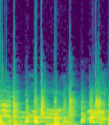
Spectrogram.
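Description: A group of women singing a Shiv bhajan, a Hindi devotional song, to hand-clapping in a steady rhythm several claps a second and a dholak drum.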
